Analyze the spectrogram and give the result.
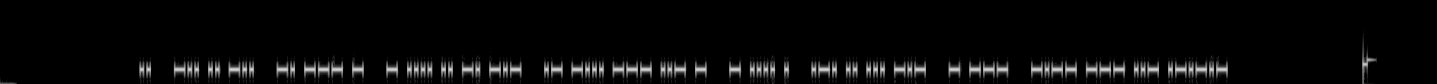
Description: Morse code, heard as a keyed tone, about 36 wpm, 700 Hz. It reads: I DID NOT THINK ABOUT THE RISK TO YOU.
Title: Sentences from Top 1000 Words - Review Part 4 - 35wpm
